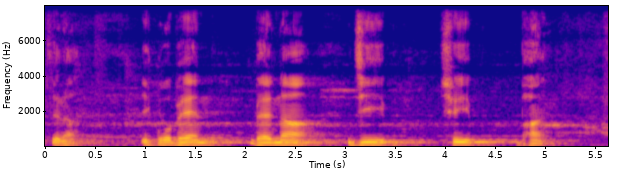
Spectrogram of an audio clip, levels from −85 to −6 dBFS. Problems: none marked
